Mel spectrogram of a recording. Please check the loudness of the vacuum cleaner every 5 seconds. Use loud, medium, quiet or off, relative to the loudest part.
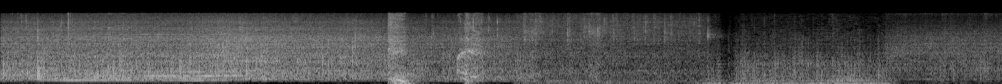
loud, off.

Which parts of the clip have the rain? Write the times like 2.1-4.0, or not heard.
0.0-9.9.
